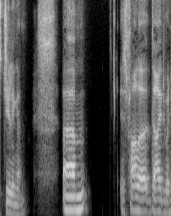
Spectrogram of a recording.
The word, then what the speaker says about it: Gillingham: Uh there is another uh place spelled the same in England, but that's Gillingham, not Gillingham, but anyway, the one in Kent is Gillingham.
